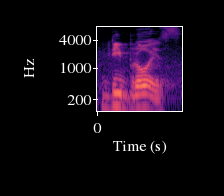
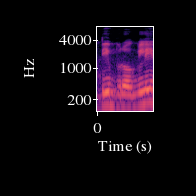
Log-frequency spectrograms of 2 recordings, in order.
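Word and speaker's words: de Broglie: डी ब्रोगली है ना, लेकिन हम पढ़ेंगे डी ब्रोइज। अगर तुम फॉरेन के टीचर्स को देखोगे तो जनरली हम पाए हैं उनका प्रोनाउंसिएशन के अकॉर्डिंगली इनको पढ़ा जाता है डी ब्रोइज, है ना, डी ब्रोगली नहीं।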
